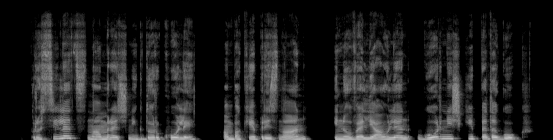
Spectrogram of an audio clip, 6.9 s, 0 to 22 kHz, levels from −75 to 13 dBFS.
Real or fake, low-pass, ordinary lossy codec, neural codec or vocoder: real; none; none; none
